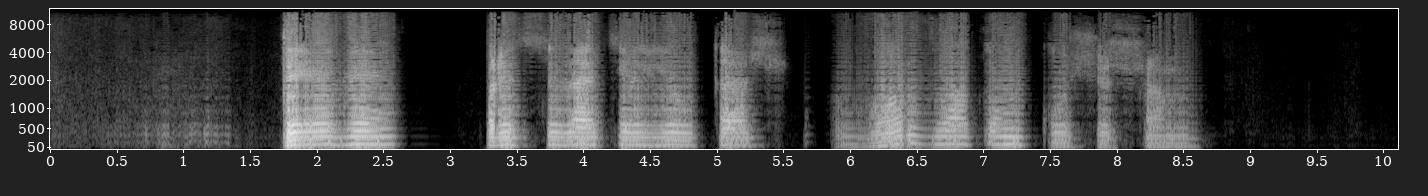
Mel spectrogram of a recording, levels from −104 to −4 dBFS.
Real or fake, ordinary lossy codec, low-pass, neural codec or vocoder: real; AAC, 32 kbps; 10.8 kHz; none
